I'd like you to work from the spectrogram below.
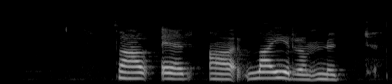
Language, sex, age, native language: Icelandic, female, 8, Icelandic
